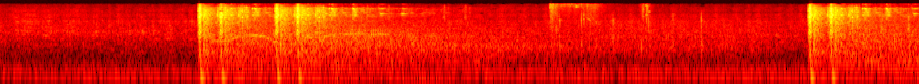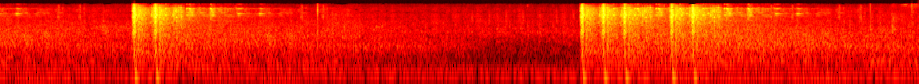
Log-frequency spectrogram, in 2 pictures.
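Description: A heavy gun fires loud booming shots.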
